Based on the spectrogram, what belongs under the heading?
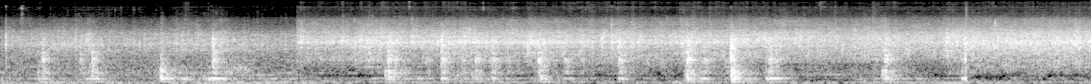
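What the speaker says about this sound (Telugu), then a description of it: "అందుకే బాగా ఫ్రై చేసుకోవాలి ఈ ఆయిల్లో మంచిగా" Broad beans frying in oil over a medium flame while a utensil stirs them, giving a steady sizzle broken by repeated scraping strokes against the pan, close and clear.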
